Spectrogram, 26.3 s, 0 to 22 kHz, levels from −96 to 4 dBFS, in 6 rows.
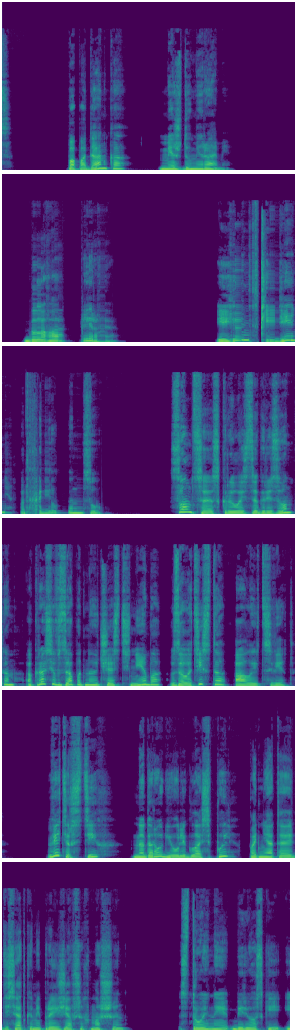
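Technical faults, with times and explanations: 4.81–10.84 s, repeated packet loss (robotic sound). For about six seconds the audio breaks up into dozens of short dropouts, the longest about 82 ms. Each hole is bridged by stretching the last received sound, which covers roughly two fifths of this stretch. The holes come so close together that one patch follows soon after another. That gives a choppy texture, with about 2.4 s of sound missing in total.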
